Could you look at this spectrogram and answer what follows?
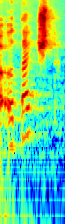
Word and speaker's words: attached: Câu số 4 chúng ta sẽ đáp án A chúng ta đọc là attached. Attached đầu tiên chúng ta sẽ phát âm là ơ.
